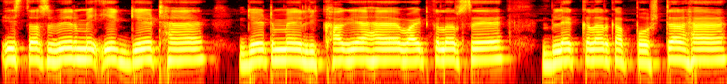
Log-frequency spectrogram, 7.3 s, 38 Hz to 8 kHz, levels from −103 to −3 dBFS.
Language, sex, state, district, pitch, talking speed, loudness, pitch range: Hindi, male, Jharkhand, Palamu, 175 Hz, 155 wpm, -14 LUFS, 170-180 Hz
